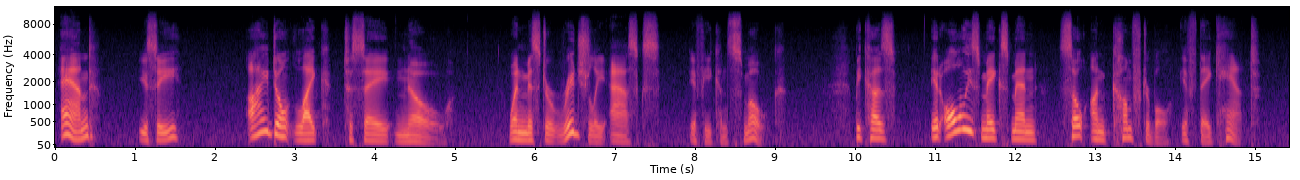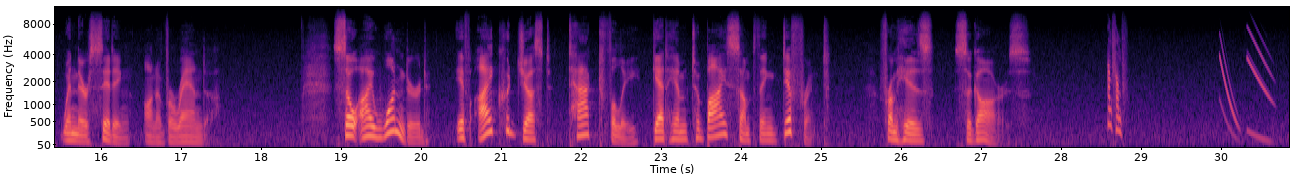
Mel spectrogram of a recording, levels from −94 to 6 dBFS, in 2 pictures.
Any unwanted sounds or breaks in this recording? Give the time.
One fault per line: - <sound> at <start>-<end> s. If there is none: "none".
- chirp at 28.6-28.9 s
- chirp at 30.0-30.7 s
